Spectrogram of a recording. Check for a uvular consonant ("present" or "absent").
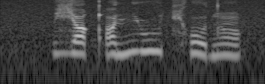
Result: present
